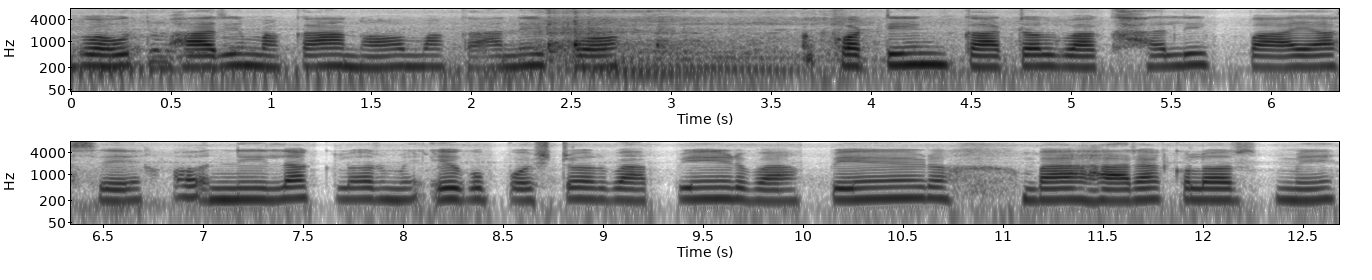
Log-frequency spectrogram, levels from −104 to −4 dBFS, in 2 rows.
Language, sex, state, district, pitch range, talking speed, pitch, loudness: Bhojpuri, female, Uttar Pradesh, Deoria, 205-225 Hz, 125 wpm, 215 Hz, -22 LUFS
